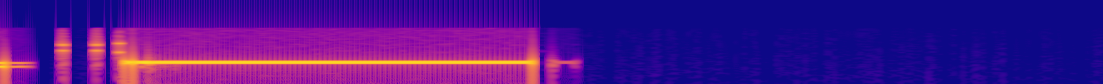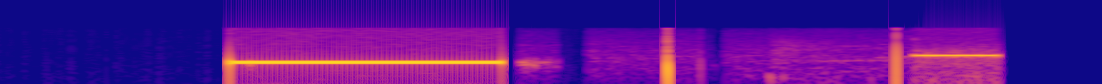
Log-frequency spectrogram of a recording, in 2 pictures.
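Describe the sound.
Telephone line tones during a call transfer: a few clicks, then a steady mid-pitched tone for about two seconds, a long silence, a second similar tone, more scattered clicks, and finally a short, higher-pitched tone.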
